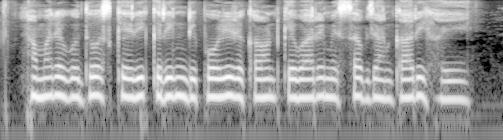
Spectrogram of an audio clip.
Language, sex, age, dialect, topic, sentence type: Magahi, female, 18-24, Central/Standard, banking, statement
